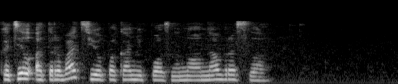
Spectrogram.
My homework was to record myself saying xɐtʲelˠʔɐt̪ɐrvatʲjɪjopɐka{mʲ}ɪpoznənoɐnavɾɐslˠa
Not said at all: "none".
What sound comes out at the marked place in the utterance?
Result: nʲ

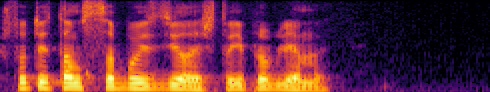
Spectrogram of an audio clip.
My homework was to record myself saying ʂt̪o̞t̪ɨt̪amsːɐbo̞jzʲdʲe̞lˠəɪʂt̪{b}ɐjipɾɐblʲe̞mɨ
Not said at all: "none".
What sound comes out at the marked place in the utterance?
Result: v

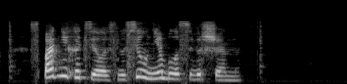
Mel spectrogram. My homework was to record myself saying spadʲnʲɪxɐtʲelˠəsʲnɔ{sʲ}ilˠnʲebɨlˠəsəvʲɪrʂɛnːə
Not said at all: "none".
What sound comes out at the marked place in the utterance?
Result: sʲ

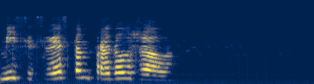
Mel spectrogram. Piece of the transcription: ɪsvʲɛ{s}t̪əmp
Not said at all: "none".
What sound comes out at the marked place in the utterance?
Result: s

